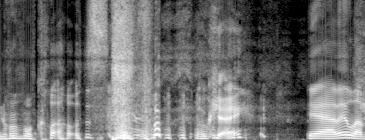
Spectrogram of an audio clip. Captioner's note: snorting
